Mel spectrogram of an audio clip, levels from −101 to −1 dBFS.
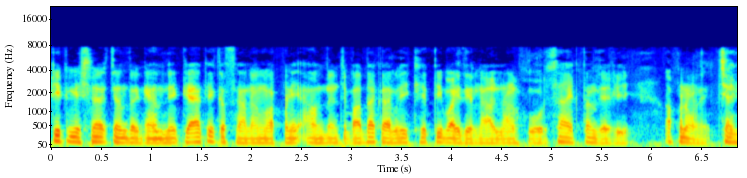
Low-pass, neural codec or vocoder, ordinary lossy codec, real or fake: none; codec, 16 kHz, 2 kbps, FreqCodec, larger model; none; fake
